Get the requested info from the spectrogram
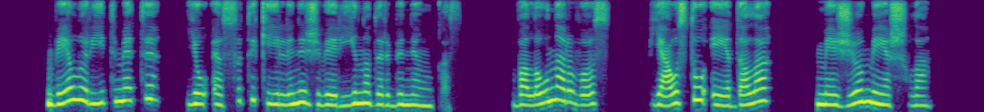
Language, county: Lithuanian, Utena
